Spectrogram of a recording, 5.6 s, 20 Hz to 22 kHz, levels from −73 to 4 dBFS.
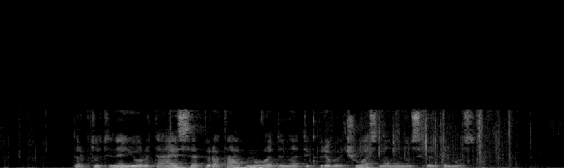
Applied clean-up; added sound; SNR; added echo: none; Crumpling, crinkling; 11 dB; none.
